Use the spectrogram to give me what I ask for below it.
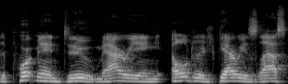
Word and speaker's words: Gerry: governor whose name was Eldridge Gary so hard G it actually should be Gary mandering but H whatever somebody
